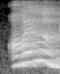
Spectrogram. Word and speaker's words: iron: premiere then you must iron your shirt not iron iron so you iron the shirt i am the uniform the r is silent but where is your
